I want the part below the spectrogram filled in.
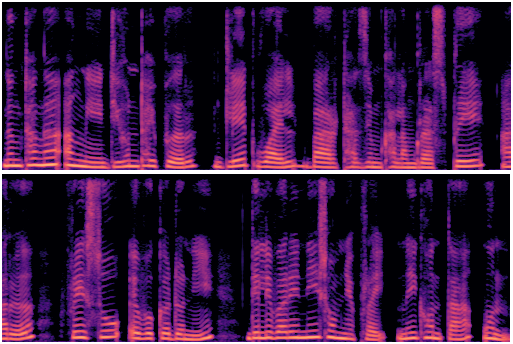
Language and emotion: Bodo, neutral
